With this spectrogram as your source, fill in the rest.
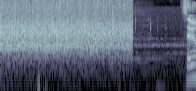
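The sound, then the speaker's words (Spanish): Loud, dense applause for the show's faithful listeners fills the first two and a half seconds, then cuts off abruptly, leaving a soft humming tone before a voice briefly starts speaking. “Vamos a ponerle un aplauso por eso, por los fieles poscarianos.”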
